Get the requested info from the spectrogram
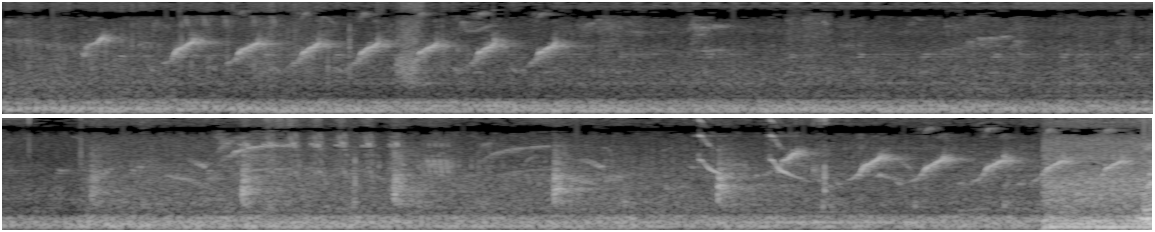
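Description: Birds chirping: a quick run of short rising-and-falling chirps, about three a second, then scattered chirps again later. A louder rushing noise cuts in near the end.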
